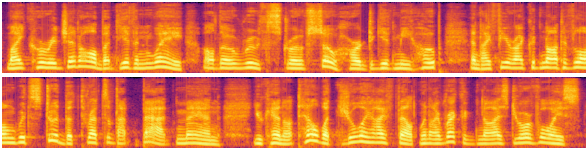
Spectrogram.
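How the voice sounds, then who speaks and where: A man's voice: a little high, moderate pace, darkish tone, no room sound, voice pushed up. A man voicing a frightened, tender young noble girl in an audiobook, speaking in a pleading, emotional way. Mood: grateful. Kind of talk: audiobook reading.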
